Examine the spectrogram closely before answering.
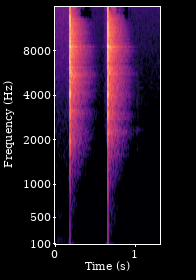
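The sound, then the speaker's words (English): Gunshots during a tense armed confrontation: two sharp, loud cracks about half a second apart, each with a quick fading tail, followed by silence. “I especially don't like being shot by terrorists.”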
